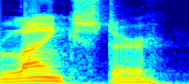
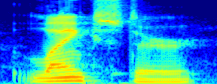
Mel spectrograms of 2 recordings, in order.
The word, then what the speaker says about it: Lancaster: But I found out the joke's on me because Lancaster is actually a Scottish word, and that's how it's pronounced.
